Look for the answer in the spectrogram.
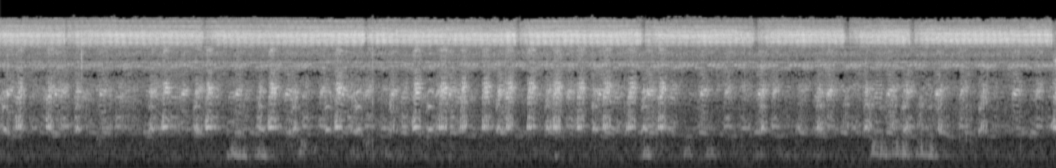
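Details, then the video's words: Dense frog chorus with fast, rattling croaks packed closely, scattered lower-pitched croaks in short bursts, and an unbroken high-pitched hiss throughout. "Calming Sound Of Harmonious Frog Croaking"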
